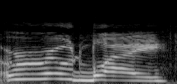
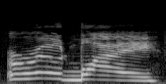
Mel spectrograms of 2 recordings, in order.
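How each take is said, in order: First: Put-on Jamaican rude boy, drawn out, higher; a Jamaican greeting, stretched on rude; Jamaican accent. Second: Mock Jamaican rude boy, higher pitch; lightly voiced Jamaican call of rude boy; Jamaican accent. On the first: Shown as a demonstration. Demonstrating how Jamaicans say it, a mock Jamaican accent. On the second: Hailing Craig in a light mock Jamaican accent. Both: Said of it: "That's how they say it in Jamaica".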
